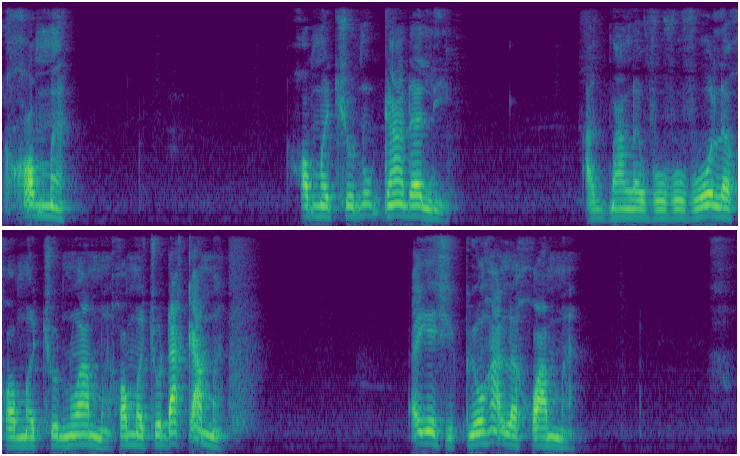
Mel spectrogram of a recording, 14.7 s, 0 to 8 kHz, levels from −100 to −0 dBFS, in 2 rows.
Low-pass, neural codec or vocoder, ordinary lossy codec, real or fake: 7.2 kHz; none; Opus, 64 kbps; real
